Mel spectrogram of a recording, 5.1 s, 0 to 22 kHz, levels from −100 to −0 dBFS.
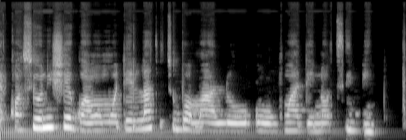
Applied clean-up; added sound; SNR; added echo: classical method log-MMSE.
